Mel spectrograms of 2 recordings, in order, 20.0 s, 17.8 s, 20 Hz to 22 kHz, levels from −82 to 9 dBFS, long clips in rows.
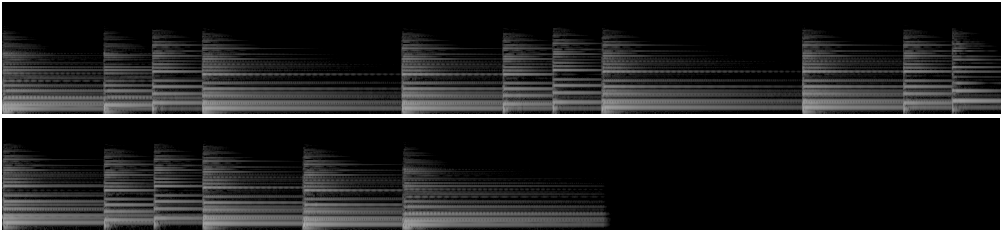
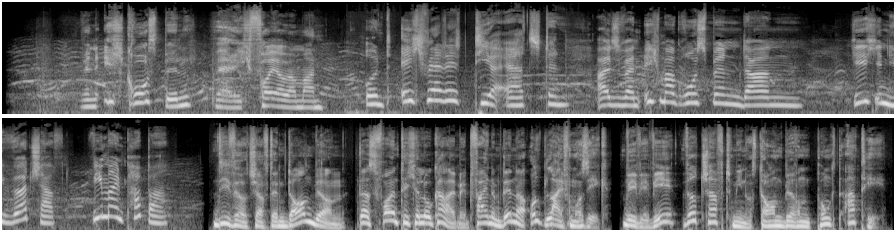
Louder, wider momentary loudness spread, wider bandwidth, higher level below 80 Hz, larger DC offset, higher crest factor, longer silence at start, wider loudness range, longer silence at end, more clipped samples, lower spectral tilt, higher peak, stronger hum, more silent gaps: second, -33 LUFS vs -10 LUFS; first, 18 LU vs 8 LU; second, 9.8 kHz vs over 20 kHz; second, -60 dBFS vs -36 dBFS; neither; first, 20 dB vs 10 dB; about the same, 0 s vs 0.1 s; first, 6 LU vs 3 LU; first, 3.95 s vs 0.1 s; neither; first, -5.5 dB/octave vs -4 dB/octave; second, -14 dBFS vs 0 dBFS; neither; second, none vs 10.94-10.99 s, 15.03-15.10 s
